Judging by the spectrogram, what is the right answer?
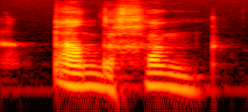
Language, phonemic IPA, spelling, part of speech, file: Dutch, /aːn də ˈɣɑŋ/, aan de gang, prepositional phrase, Nl-aan de gang.ogg
- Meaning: ongoing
